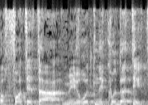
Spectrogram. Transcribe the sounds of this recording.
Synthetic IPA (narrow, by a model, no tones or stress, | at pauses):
oχfo̞t̪et̪ameiʁut̪ne̞kud̪at̪it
